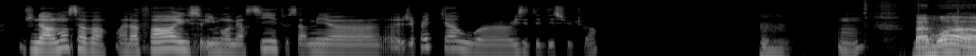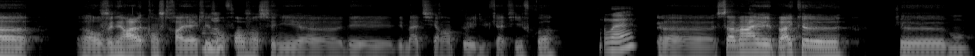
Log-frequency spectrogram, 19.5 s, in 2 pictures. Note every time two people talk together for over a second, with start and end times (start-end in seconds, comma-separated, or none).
none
